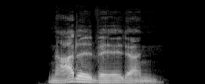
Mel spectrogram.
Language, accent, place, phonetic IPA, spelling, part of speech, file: German, Germany, Berlin, [ˈnaːdl̩ˌvɛldɐn], Nadelwäldern, noun, De-Nadelwäldern.ogg
- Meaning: dative plural of Nadelwald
